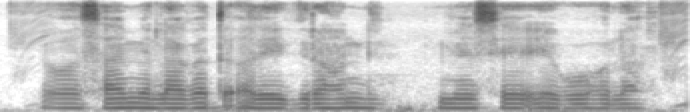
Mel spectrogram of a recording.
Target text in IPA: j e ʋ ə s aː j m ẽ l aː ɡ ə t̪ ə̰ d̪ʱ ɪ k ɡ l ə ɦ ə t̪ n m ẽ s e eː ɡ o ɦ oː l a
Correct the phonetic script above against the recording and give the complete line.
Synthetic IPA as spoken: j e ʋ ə s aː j m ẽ l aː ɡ ə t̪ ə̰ d̪ʱ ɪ k ɡ ɾ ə ɦ ə n m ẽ s e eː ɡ o ɦ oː l a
